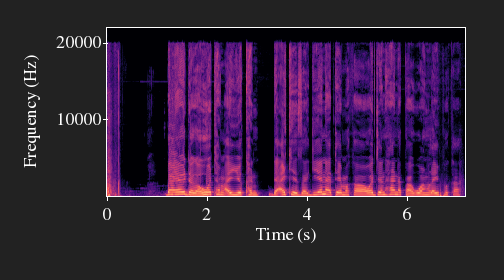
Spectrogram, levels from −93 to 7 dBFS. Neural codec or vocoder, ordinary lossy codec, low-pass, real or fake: none; none; none; real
